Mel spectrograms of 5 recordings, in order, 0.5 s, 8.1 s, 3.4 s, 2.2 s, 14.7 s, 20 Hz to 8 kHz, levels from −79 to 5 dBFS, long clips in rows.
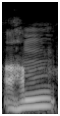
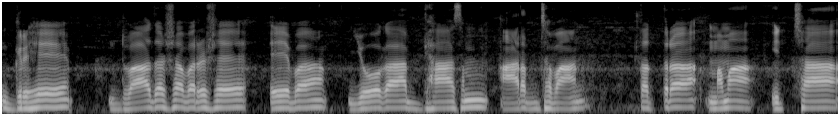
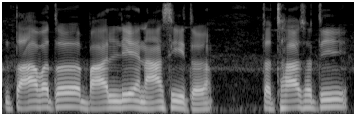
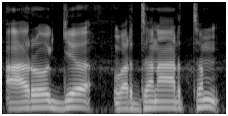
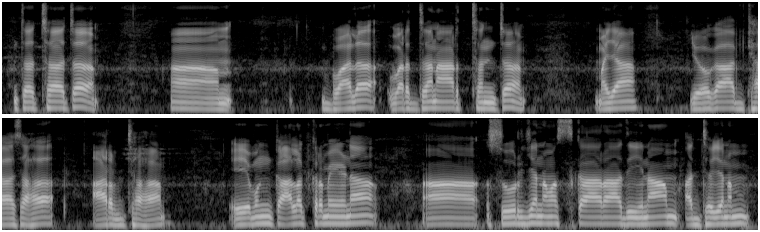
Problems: constant background noise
